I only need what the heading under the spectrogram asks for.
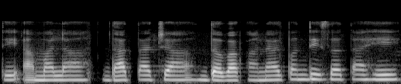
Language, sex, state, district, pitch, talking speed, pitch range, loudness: Marathi, female, Maharashtra, Gondia, 210 Hz, 105 wpm, 200-225 Hz, -17 LUFS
